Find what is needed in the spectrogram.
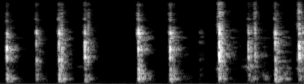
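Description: A run of quick, light clicks at an uneven pace, about five or six a second.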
